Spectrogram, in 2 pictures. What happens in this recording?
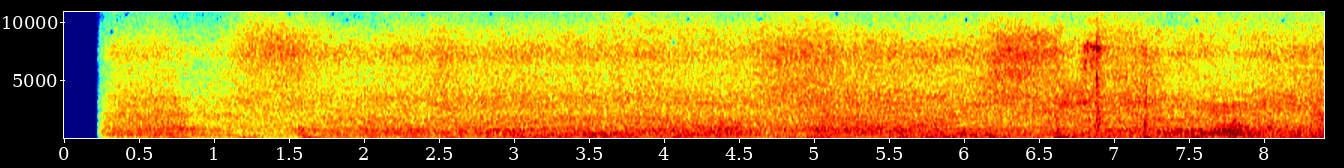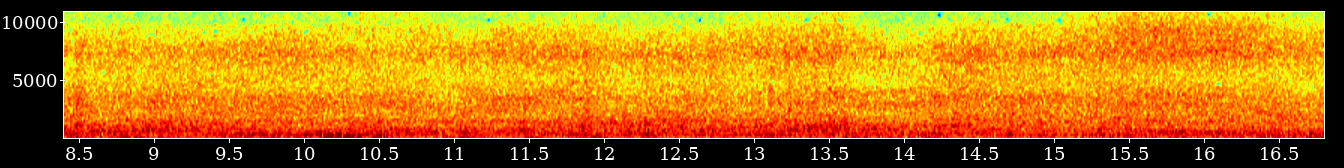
I am vaccuming. I finish the first room and go to the next room.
